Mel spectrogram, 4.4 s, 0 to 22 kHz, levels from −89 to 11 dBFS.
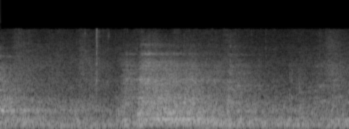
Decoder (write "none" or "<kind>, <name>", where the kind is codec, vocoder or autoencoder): none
